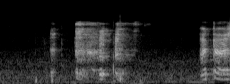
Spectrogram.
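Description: Brief harsh noisy bursts from an adult clearing her throat, with faint room background.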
